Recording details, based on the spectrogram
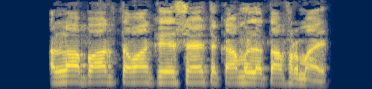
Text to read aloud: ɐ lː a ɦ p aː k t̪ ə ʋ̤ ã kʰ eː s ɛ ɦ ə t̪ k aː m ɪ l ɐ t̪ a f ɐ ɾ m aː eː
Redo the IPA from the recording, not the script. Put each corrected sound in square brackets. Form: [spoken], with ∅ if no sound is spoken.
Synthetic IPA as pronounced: ɐ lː a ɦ p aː k t̪ [ɐ] ʋ̤ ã kʰ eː s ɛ ɦ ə t̪ k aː m ɪ l ɐ t̪ a f ɐ ɾ m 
